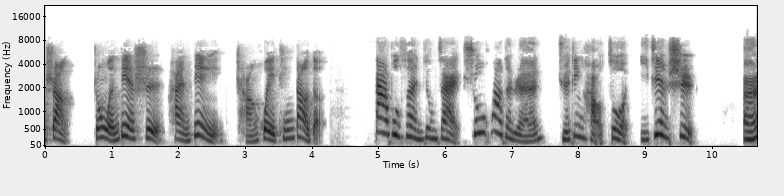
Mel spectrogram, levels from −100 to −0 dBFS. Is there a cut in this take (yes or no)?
yes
